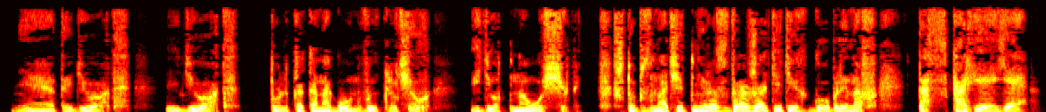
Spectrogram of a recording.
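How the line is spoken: Hissing. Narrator (Russian): прошипел Хорь

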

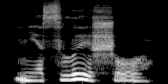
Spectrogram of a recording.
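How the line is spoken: Hissed in face. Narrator (Russian): Прошипел он мне в лицо

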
